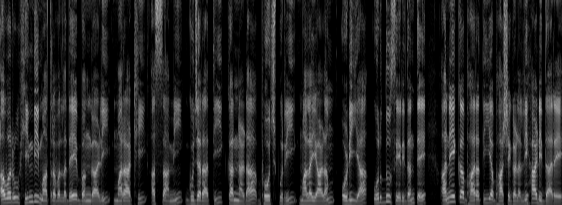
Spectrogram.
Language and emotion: Kannada, neutral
